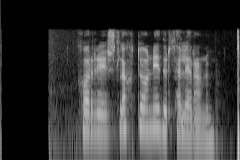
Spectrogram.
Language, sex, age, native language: Icelandic, female, 40-49, Icelandic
